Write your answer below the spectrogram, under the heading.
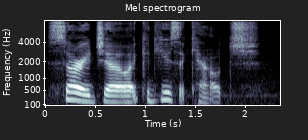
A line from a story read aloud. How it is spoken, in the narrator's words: a man, his words a little slurred, say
